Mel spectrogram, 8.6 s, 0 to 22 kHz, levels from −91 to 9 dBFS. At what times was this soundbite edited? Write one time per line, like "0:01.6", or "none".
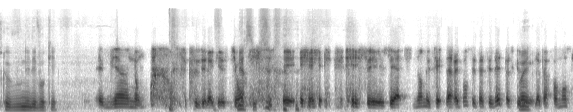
none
